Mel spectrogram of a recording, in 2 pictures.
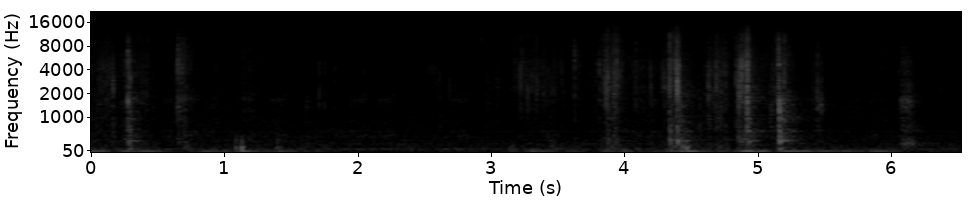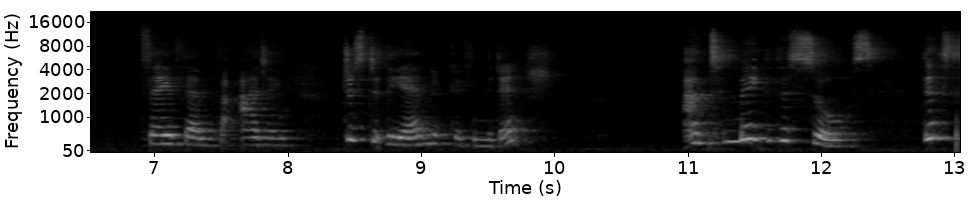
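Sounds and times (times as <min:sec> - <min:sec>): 
knife slicing spring onions on a board: 0:00.0 - 0:06.3
speech: 0:07.0 - 0:10.1, 0:11.1 - 0:13.0.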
